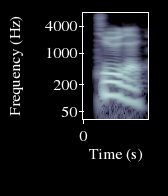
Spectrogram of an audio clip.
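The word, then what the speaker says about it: Tudyk: I do always forget that that's Alan tudk tudk yep that's the right pronunciation uh like he the man voice acts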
